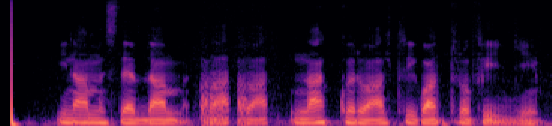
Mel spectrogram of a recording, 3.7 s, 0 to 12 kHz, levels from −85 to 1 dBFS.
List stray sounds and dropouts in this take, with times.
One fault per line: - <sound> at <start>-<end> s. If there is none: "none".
- laugh at 1.3-1.8 s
